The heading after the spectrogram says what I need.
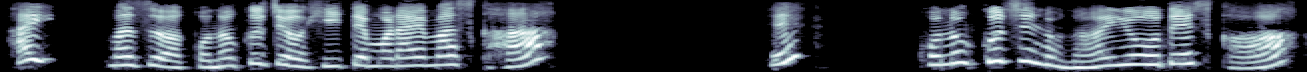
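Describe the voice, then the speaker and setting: A woman's voice: extremely high pitch, lively intonation, normal speed, pushed and bright, no room sound, clean studio sound, heavily acted. A woman voicing a sweet, eager young maid-café hostess who speaks politely and dotingly. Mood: cheerful. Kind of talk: roleplay audio drama.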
